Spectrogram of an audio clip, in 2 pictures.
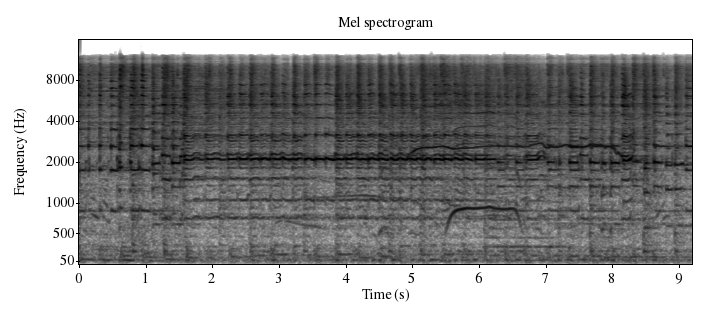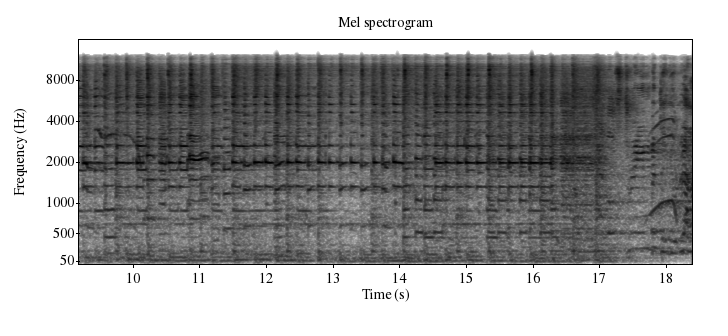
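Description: Live rock and roll band playing an instrumental break: an electric guitar lead with long held notes and a few bent, sliding ones over upright bass, strummed acoustic guitar and drums.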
